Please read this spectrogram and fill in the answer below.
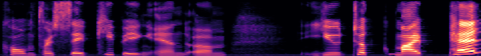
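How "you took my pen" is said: loud shocked question. Acted. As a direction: demand it in shock. Shocked at the pen theft.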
